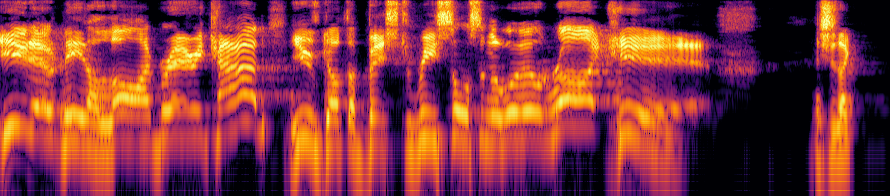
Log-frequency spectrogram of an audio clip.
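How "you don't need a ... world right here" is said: high, declaiming, proclaiming voice. Narrating a story, a voice from down the hall answers you: loud booming Dr. Lawrence Cross voice. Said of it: "a loud, booming voice say".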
